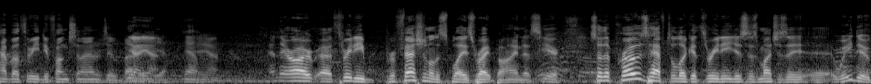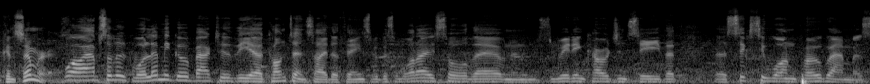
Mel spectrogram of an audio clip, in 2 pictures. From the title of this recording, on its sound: Live from NAB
